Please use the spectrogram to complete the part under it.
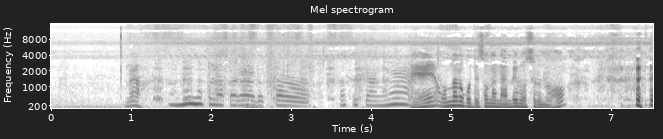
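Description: A woman talks to dogs in a high, animated voice close by.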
